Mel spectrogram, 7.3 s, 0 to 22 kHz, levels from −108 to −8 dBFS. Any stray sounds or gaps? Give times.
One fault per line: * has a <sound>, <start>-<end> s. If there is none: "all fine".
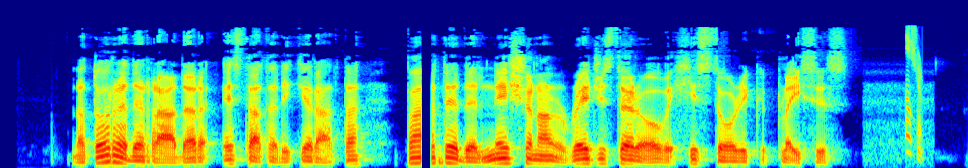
* has a dropout, 3.2-3.2 s
* has a chirp, 6.8-6.9 s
